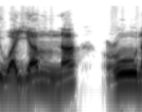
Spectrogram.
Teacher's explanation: او کو لمبا کریں گے، واؤ مدہ ہے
